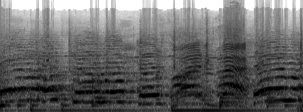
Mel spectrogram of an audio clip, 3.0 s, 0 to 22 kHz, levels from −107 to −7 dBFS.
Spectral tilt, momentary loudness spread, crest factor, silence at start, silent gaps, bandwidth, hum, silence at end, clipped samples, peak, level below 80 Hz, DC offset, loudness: -5 dB/octave; 4 LU; 8 dB; 0 s; none; 17 kHz; none; 0 s; 0.9%; 0 dBFS; -22 dBFS; under 0.1%; -8 LUFS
